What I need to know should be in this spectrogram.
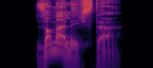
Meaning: inflection of sommerlich: 1. strong/mixed nominative masculine singular superlative degree 2. strong genitive/dative feminine singular superlative degree 3. strong genitive plural superlative degree
- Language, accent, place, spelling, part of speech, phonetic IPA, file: German, Germany, Berlin, sommerlichster, adjective, [ˈzɔmɐlɪçstɐ], De-sommerlichster.ogg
